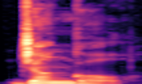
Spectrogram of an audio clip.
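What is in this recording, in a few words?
"jungle", English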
